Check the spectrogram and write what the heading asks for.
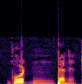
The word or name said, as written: Gordon Bennett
